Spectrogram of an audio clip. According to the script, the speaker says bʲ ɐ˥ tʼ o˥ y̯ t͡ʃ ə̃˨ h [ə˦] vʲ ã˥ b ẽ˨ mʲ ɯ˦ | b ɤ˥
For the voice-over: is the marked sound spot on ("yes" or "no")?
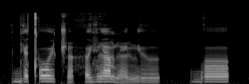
yes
